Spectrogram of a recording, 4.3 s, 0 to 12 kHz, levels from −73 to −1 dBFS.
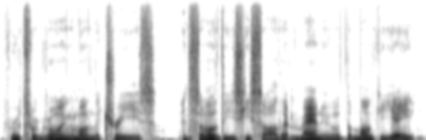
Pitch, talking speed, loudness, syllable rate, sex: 105 Hz, 240 wpm, -18 LUFS, 6.1 syllables/s, male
